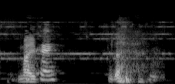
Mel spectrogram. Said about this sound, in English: My cell phone was going through my computer.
